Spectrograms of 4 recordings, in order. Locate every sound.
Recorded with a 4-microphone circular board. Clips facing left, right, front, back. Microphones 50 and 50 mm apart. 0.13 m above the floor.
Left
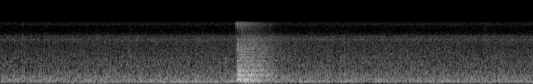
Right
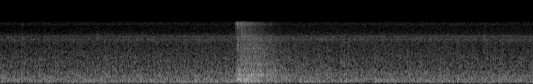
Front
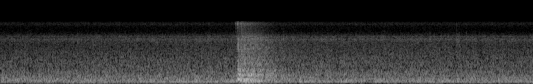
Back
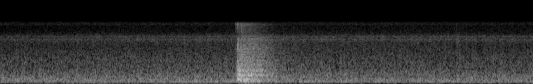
2.4 s a door slam: 145° left, 4.5 m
